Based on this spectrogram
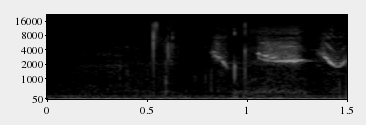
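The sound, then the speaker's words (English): Birds call from trees on the other side of a river, with a few sharp chirps followed by a brighter, sweeping whistled call, faint and airy over a low, steady background rumble. “There was these birds, like in the trees on the other side of the river”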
